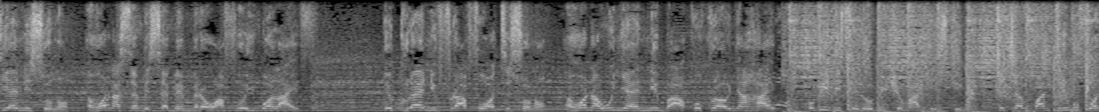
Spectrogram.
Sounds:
music

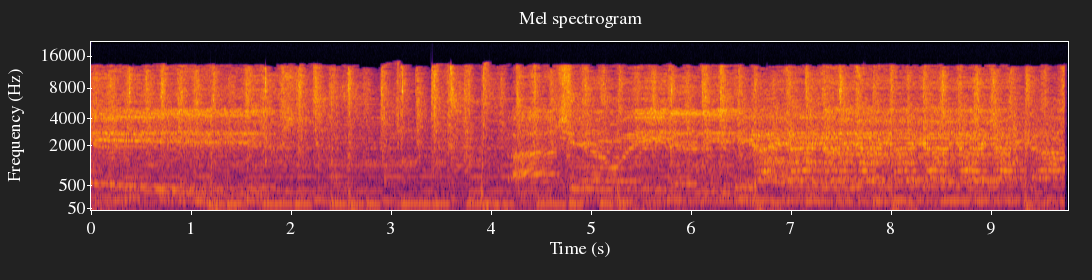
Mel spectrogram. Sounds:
electronic music, music

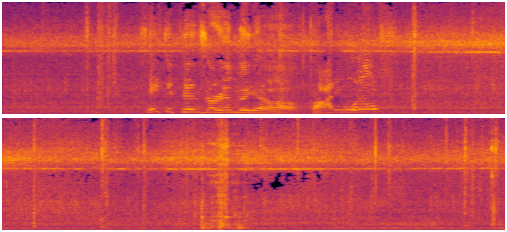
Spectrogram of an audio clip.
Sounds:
speech, vehicle, truck

